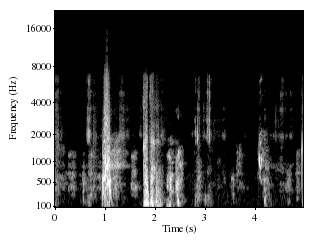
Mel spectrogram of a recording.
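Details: Belgian Malinois, a Belgian shepherd dog, giving loud, sharp barks in short bursts near the start, middle and end, with quieter vocal sounds and some human speech in between.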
